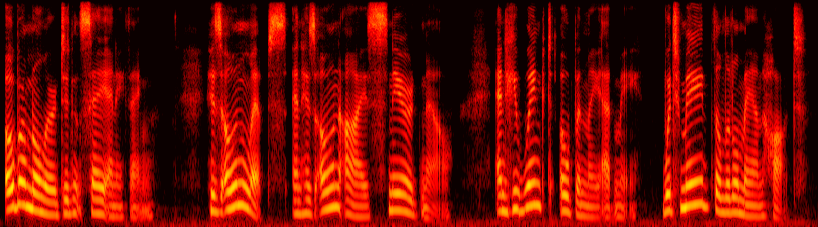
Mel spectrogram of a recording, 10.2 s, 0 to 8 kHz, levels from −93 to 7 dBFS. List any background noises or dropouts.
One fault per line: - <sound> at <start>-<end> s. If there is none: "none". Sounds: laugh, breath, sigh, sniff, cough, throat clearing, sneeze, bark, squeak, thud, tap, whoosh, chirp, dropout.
none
